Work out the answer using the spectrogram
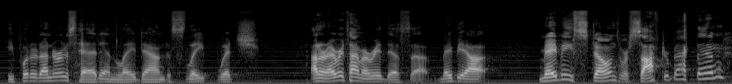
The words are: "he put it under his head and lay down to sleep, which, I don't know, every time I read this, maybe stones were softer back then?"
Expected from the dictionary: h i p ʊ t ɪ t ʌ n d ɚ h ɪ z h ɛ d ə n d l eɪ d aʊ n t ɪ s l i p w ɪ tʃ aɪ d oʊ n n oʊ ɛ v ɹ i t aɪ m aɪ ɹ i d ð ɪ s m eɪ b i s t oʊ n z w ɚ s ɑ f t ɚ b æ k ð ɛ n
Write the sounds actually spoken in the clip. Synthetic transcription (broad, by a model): h i p ʊ t ɪ t ʌ n d ɚ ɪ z h ɛ d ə n l eɪ d aʊ n t ɪ s l i p w ɪ tʃ aɪ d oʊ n n oʊ ɛ v ɹ i t aɪ m aɪ ɹ i d ð ɪ s m eɪ b i s t oʊ n z w ɚ s ɑ f t ɚ b æ k ð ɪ n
